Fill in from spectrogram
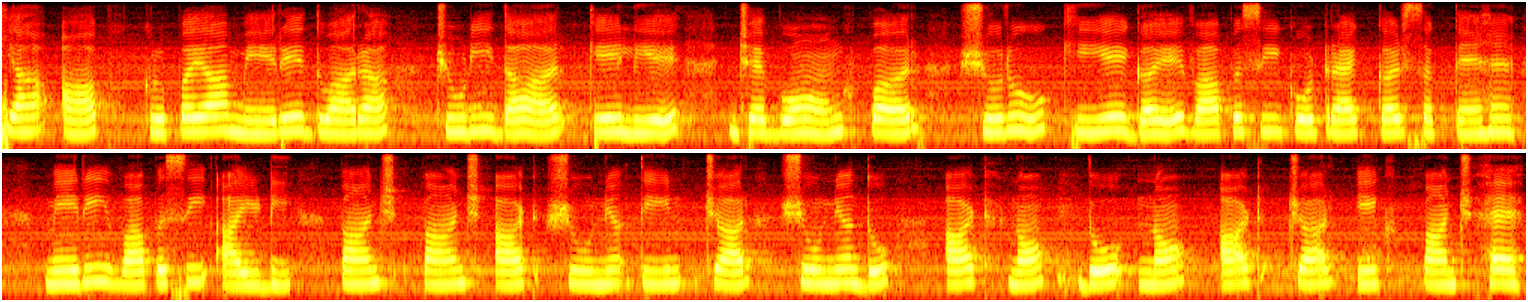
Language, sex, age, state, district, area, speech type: Hindi, female, 18-30, Madhya Pradesh, Seoni, urban, read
